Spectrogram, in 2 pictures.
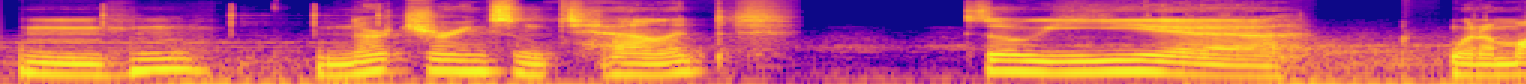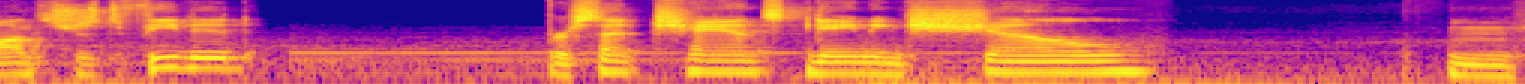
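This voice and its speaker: A man's voice: medium pitch, takes it slowly, long pauses, fairly bright tone, a little hiss or hum. A man hosting a gaming video, thinking aloud in casual, hesitant commentary as he plays. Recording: game music behind the voice.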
